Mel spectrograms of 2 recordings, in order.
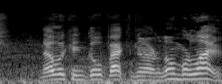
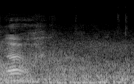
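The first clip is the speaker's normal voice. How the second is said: ordinary talk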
